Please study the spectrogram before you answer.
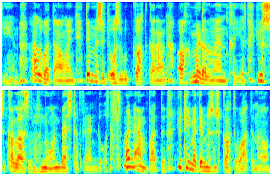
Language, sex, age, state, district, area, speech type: Kashmiri, male, 30-45, Jammu and Kashmir, Srinagar, urban, spontaneous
